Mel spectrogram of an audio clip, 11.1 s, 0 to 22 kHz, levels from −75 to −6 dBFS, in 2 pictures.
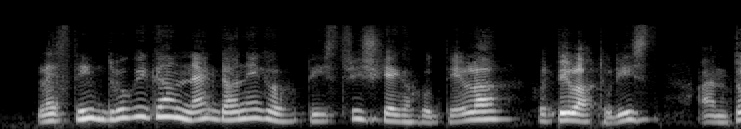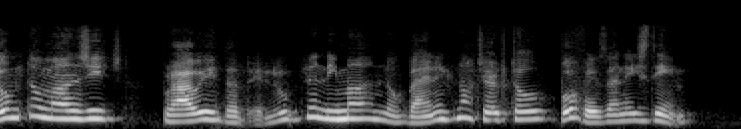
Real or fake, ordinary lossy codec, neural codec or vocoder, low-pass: fake; MP3, 64 kbps; codec, 16 kHz in and 24 kHz out, 0.9 kbps, LongCat-Audio-Codec, four codebook decoder; 10.8 kHz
